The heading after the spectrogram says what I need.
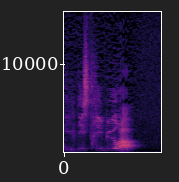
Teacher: Le E, on ne l'entend pas.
